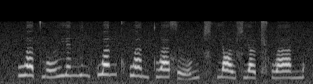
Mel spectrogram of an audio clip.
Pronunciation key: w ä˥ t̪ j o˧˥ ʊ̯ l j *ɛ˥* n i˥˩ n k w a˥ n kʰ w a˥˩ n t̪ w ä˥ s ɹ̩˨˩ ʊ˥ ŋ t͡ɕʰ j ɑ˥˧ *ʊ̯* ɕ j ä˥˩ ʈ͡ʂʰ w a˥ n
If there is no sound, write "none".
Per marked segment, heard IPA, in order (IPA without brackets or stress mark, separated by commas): ɛ˥, ʊ̯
